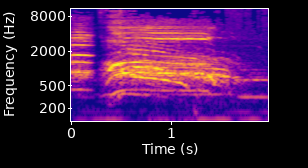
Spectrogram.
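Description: A crowd at a festival with mounted samurai in traditional armor lets out a loud, sustained collective shout and cheer, many voices rising together and holding for about two seconds.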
